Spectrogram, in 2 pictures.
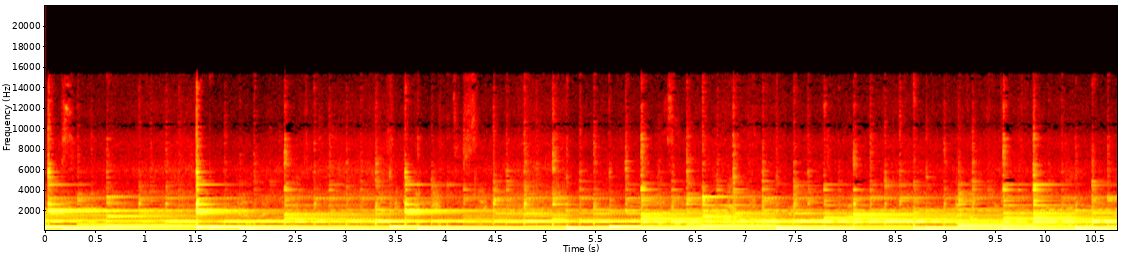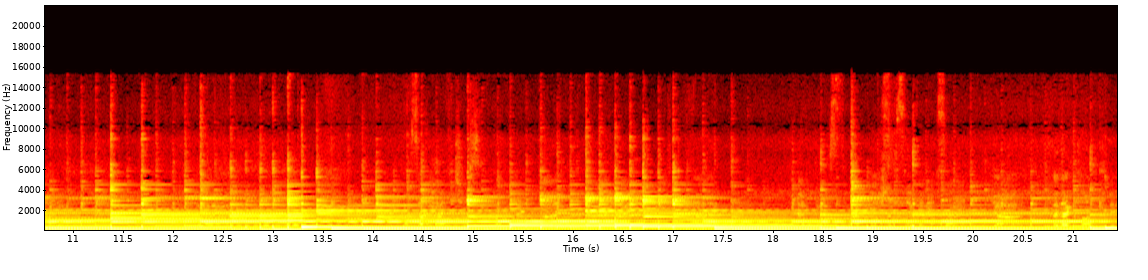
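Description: Steel tongue drum played in an improvised melody: single notes struck about one or two a second, each ringing on into the next as the tune steps up and down.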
